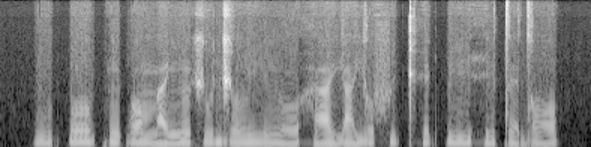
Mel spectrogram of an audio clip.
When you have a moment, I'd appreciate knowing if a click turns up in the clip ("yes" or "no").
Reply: no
